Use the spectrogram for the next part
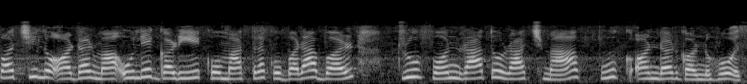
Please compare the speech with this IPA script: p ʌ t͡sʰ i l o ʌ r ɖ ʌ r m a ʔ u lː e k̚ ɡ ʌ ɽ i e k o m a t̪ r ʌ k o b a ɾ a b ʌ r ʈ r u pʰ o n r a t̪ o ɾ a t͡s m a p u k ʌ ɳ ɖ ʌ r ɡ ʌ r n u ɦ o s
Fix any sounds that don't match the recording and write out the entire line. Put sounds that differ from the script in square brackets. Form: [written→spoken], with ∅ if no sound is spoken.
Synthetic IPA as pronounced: p ʌ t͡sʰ i l o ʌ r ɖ ʌ r m a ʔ u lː e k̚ ɡ ʌ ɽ i e k o m a t̪ r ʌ k o b [a→ʌ] ɾ a b ʌ r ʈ r u pʰ o n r a t̪ o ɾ a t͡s m a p u k ʌ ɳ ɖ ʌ r ɡ ʌ r n u ɦ o s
